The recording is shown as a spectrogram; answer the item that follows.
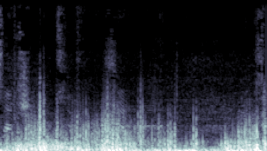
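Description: Wind buffeting the microphone, a loud low rumble throughout, with bits of indistinct talk over it.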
